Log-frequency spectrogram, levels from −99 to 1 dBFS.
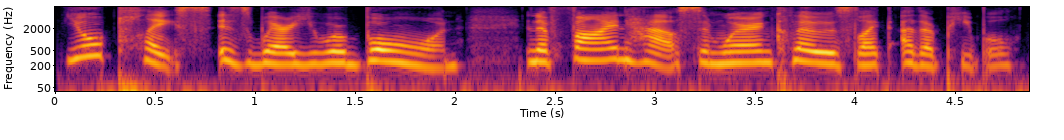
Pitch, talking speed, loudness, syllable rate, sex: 235 Hz, 210 wpm, -17 LUFS, 5.8 syllables/s, female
